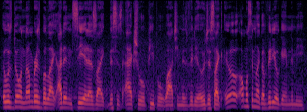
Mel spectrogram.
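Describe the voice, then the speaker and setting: A man's voice: medium pitch, quick pace, slight background noise. A man in his twenties chatting casually on a podcast, loose and slangy, laughing as he tells stories. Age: 20s. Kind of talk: casual chat.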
